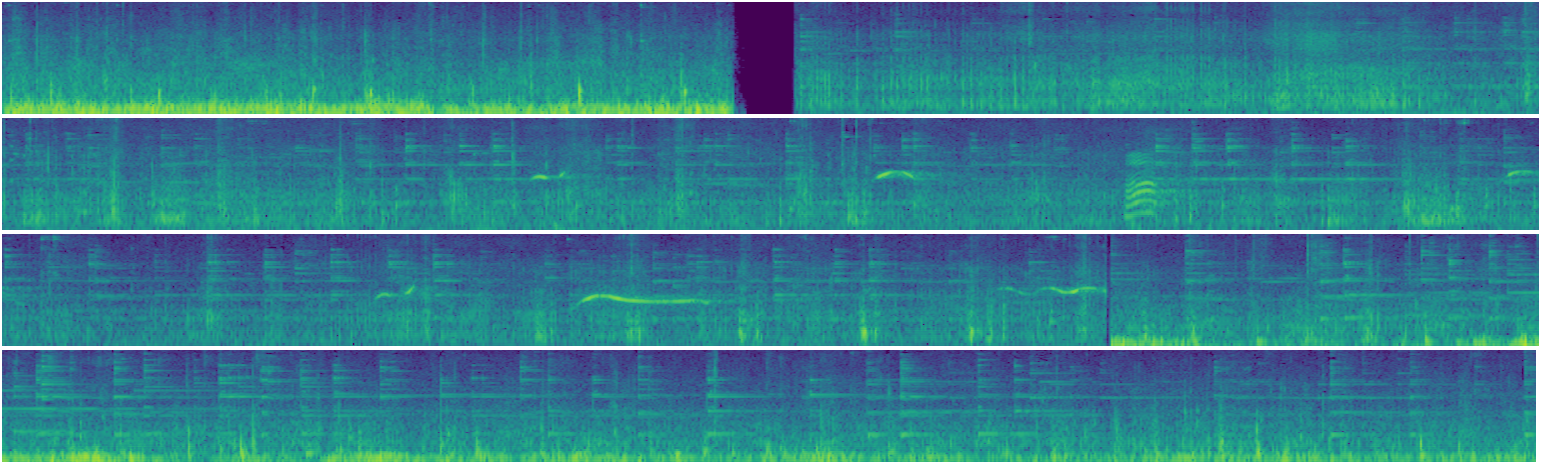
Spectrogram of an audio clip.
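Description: A horse's hoofbeats on a trail with low rumble on the microphone as the rider moves along. In a quieter stretch in the middle, several short rising chirps sound, before the hoof thuds and rumble return near the end.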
